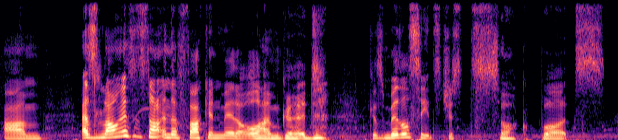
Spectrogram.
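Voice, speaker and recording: A woman's voice: medium pitch, expressive, a little slow, faint music behind. A young woman from Germany chatting casually with her viewers while playing a game on a livestream, reading out chat and laughing often. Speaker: streamer.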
